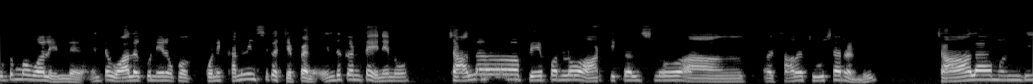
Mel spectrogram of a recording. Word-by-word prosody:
కుటుంబం 230 +4 -3
వాళ్ళు 195 -1 +5
వినలే 130 0 -3 0.2
అంటే 170 +4 -4
వాళ్ళకు 180 +4 +4
నేనొక 180 -1 -1
ఒక - - -24 0.2
కొన్ని 175 +2 -1
కన్విన్స్‌గా 230 +1 -2
చెప్పాను, 140 - +3
ఎందుకంటే 215 +2 -2
నేను 170 0 -3 0.5
చాలా 205 +7 +2 0.5
పేపర్‌లో 205 +2 +1 0.2
ఆర్టికల్స్‌లో 190 +3 -3 0.2
ఆహ్, 135 -1 -3 0.4
ఆ! - - -1
చాలా 295 -11 +1
చూసానండి. 180 - 0 0.7
చాలామంది 205 +3 +2
190 Hz, 115 wpm, -21 LUFS, 170-210 Hz, 0.7 s, వాళ్ళు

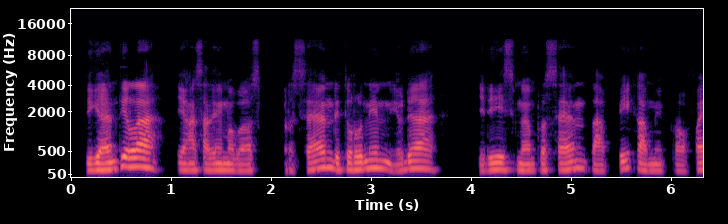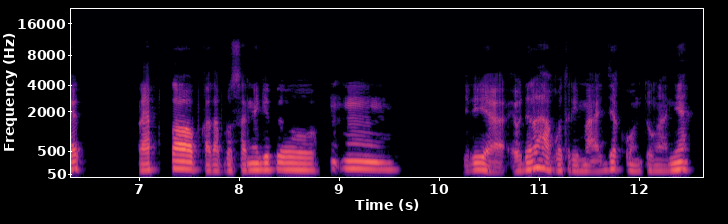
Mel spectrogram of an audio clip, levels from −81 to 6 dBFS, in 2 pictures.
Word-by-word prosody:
digantilah, 135 +5 +6 0.2
yang 120 -1 +1
asalnya 115 0 0
15%, 110 +5 -2
diturunin, 130 +4 +2
"Ya 105 - -6
udah, 145 +1 +4 0.5
jadi 115 +4 +2
9%, 120 +1 -1 0.2
tapi 105 +6 -3
kami 110 -6 -1
provide 125 +6 -3 0.6
laptop," 130 +3 +4
kata 105 0 -4
perusahaannya, 110 +2 -3
gitu, 120 -2 0 0.2
mhm. 130 -3 -1 0.7
Jadi, 115 +5 -5
ya, - - -3
ya - - -13
udahlah, 140 +6 +1
aku 110 - -6
terima 100 -2 -7
aja 120 +6 -5
keuntungannya. 105 +3 -4
120 Hz, 120 wpm, -26 LUFS, 110-130 Hz, 0.7 s, digantilah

